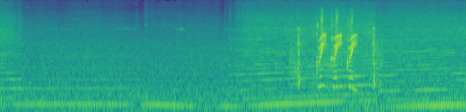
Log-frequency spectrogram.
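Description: A racing car engine drones steadily at high revs.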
